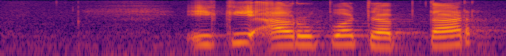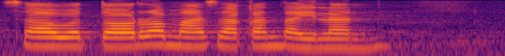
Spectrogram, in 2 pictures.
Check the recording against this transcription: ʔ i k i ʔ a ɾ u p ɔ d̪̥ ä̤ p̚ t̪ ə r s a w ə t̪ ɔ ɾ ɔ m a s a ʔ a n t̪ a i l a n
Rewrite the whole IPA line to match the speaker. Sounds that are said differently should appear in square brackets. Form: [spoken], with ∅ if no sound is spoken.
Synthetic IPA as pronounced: ʔ i k i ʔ a ɾ u p ɔ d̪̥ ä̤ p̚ t̪ [a] r s a w ə t̪ ɔ ɾ ɔ m a s a [k] a n t̪ a i l a n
